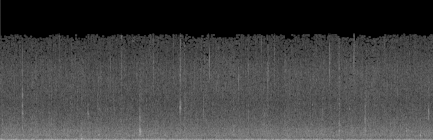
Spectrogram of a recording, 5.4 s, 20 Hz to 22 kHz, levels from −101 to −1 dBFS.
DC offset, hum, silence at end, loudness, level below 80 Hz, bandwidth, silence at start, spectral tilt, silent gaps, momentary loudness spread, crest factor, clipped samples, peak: under 0.1%; none; 0 s; -41 LUFS; -46 dBFS; 17 kHz; 0 s; -4 dB/octave; none; 2 LU; 18 dB; under 0.1%; -22 dBFS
